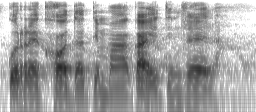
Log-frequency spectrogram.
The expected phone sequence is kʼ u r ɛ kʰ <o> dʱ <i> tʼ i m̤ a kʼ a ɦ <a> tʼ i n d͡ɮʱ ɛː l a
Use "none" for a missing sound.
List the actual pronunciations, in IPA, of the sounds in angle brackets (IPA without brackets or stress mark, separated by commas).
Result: ɔ, a, i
